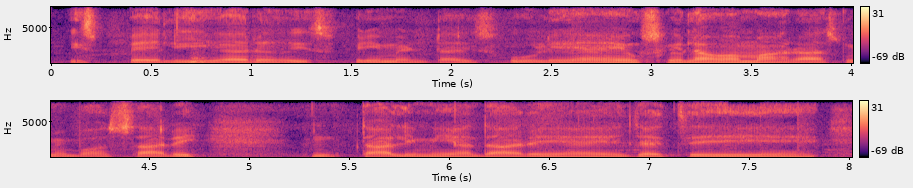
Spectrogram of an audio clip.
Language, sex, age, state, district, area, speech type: Urdu, male, 30-45, Maharashtra, Nashik, urban, spontaneous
